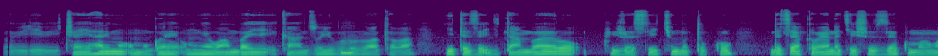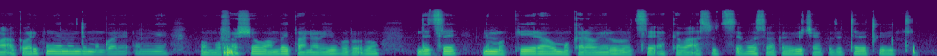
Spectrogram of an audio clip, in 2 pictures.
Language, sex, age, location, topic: Kinyarwanda, male, 18-24, Huye, health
